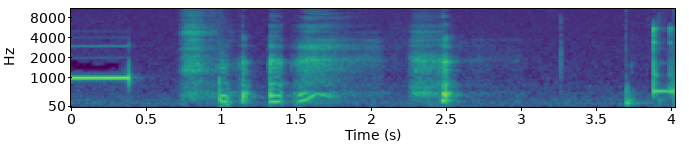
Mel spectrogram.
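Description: iPhone 4S Siri tones: a short, loud, steady beep at the start and a shorter, lower beep near the end. In between, a person laughs.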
